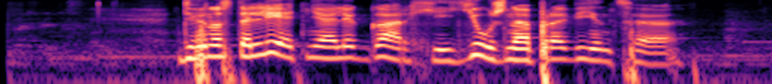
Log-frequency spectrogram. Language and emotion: Russian, angry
